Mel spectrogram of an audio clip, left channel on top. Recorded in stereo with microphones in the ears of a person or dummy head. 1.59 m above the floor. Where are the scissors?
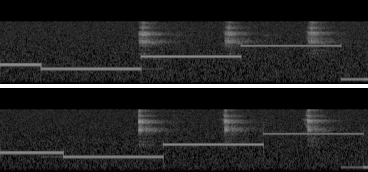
75° right (ahead or behind), 3.5 m.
